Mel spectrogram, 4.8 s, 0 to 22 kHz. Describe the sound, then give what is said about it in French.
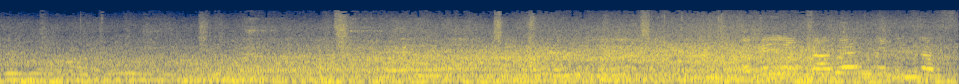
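Steady, dense roar of traffic on the four-lane Pan-American Highway, heard while crossing it by a metal footbridge, with engines droning continuously and vehicles rushing past, a constant loud wash of road noise throughout. “Alors là, on va traverser la panaméricaine qui est là en face de nous, la 4 voies, par une passerelle en ferraille.”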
